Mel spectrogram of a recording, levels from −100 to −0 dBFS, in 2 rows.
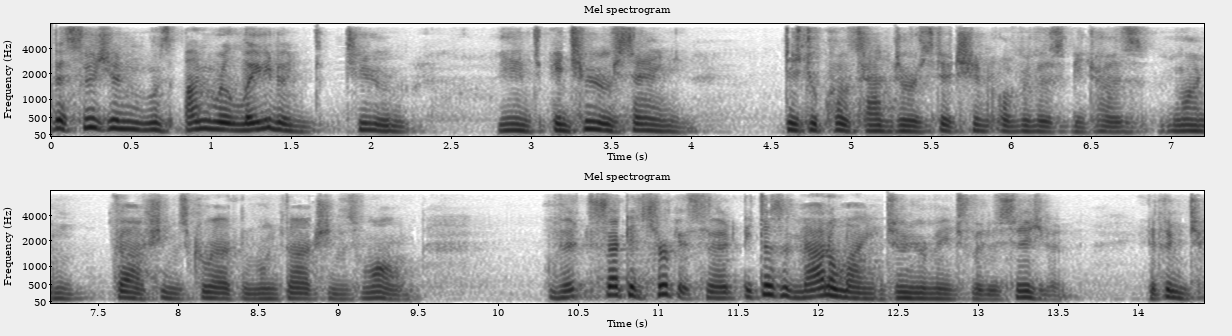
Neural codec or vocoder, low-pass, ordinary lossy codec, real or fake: autoencoder, 22.05 kHz, a latent of 192 numbers a frame, VITS, trained on one speaker; 7.2 kHz; AAC, 32 kbps; fake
